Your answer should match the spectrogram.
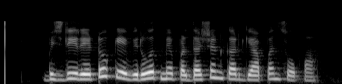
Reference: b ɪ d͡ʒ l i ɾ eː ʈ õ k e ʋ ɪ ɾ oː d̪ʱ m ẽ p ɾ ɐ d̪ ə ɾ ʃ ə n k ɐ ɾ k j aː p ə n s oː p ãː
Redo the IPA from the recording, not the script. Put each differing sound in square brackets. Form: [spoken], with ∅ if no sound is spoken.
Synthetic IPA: b ɪ d͡ʒ l i ɾ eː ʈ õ k e ʋ ɪ ɾ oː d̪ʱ m ẽ p ɾ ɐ d̪ ə ɾ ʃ ə n k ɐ ɾ [ɡ] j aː p ə n s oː p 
